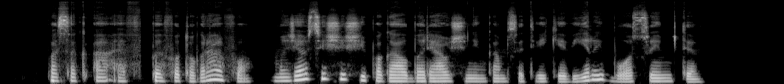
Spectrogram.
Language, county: Lithuanian, Klaipėda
